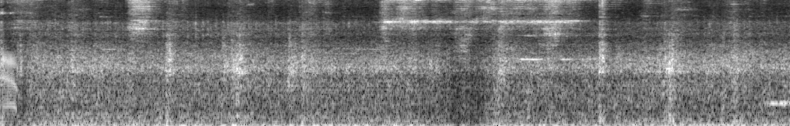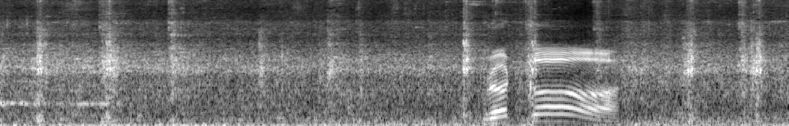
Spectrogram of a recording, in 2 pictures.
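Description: Passenger coaches of a diesel-hauled express train rolling past: a steady low rumble with repeated clacks of the wheels over the rail joints.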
